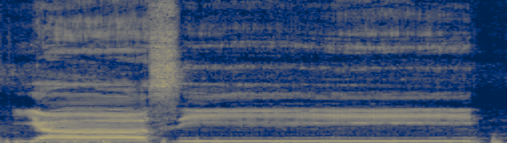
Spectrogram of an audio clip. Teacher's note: کھڑا زبر مد لازم، یہاں مد لازم اس لیے ہو رہا ہے کہ یا مدہ کے بعد سکون اصلی آ گیا ہے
